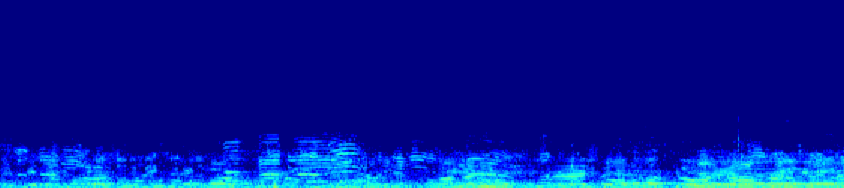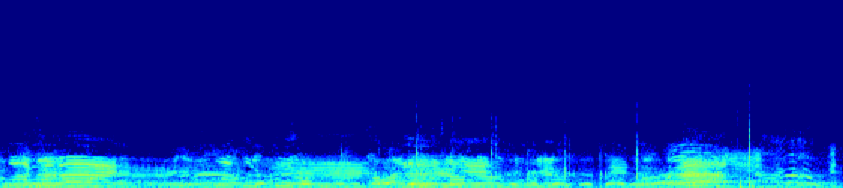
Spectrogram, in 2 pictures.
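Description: Young men shout and cheer from a distance outdoors.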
